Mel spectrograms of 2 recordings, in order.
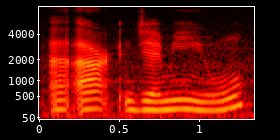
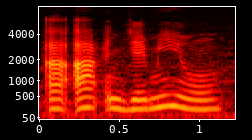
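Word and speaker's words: ءَاعْجَمِيٌّ: Nah, pada kata a'jamiyyu wa 'arabi di situ terdapat tanda tashil a'jamiyyu. Jadi kita tidak boleh membacanya a'jamiyyu. Nah, jadi alif atau hamzah yang keduanya harus diringankan atau disamarkan di situ.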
